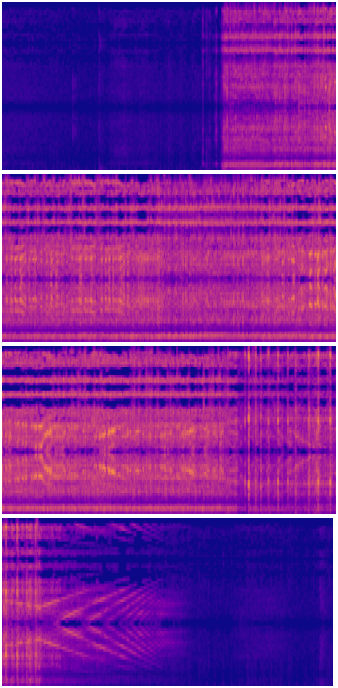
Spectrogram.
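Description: Electric hand drill with a twist bit boring a hole in a metal bar. The motor starts about three seconds in and runs steadily under cutting load, then cuts off and winds down with a falling whine.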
